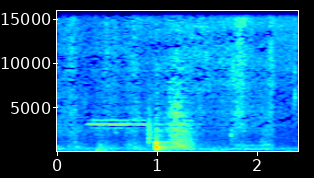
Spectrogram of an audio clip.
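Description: Curry leaves and rice fry in a pan while a spoon stirs them, a soft sizzle running under one clear metallic clank of the utensil against the pan and a few quieter scrapes.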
